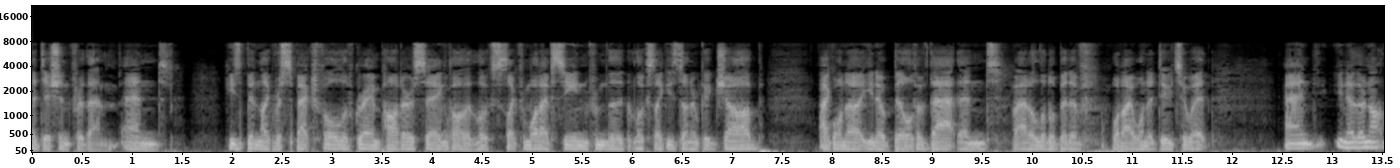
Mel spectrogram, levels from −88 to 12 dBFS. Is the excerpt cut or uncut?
cut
